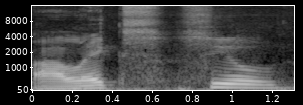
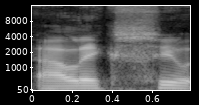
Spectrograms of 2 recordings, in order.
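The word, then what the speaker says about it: Alexseal: the boat in a Alex eel or Alex seal the they were they pronounced it for a reason that's extremely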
